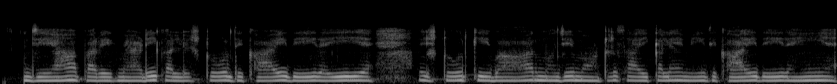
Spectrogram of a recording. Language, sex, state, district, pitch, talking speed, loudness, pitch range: Hindi, female, Chhattisgarh, Rajnandgaon, 180 Hz, 135 wpm, -34 LUFS, 175-185 Hz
